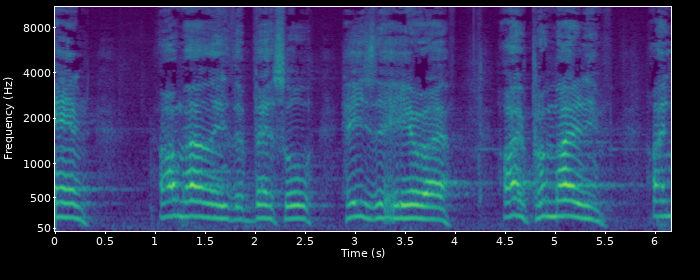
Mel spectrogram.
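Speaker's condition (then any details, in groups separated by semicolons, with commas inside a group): MND; voice is going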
